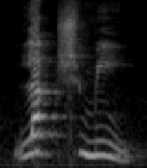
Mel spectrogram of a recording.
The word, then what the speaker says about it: लक्ष्मी: तो ये मुश्किल नहीं आएगी उच्चारण देखते हैं लक्ष्मी के का उच्चारण देखिए यहां पर हो रहा है तो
